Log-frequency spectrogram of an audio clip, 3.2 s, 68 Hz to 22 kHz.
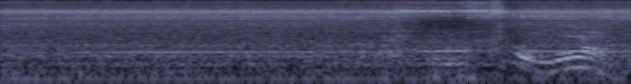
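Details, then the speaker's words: Dyson DC54 Cinetic cylinder vacuum after a refurbishment with washed, reassembled cyclones: steady, strong airy rush with a thin high whistle, holding even, confirming correct reassembly. "yeah these do make a very distinct sound with all the air rushing through the Cyclones marvelous that is perfect news it mainly means I put that together properly because if it wasn't that would be a pain"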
